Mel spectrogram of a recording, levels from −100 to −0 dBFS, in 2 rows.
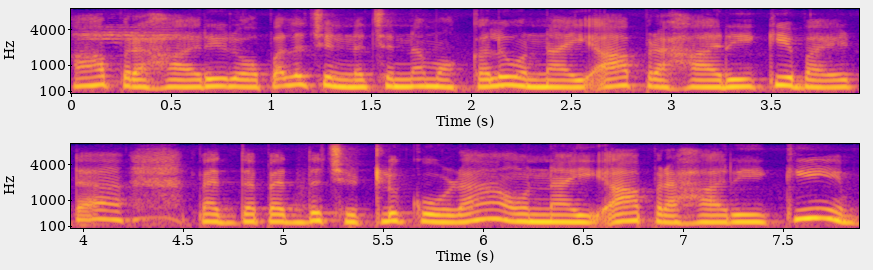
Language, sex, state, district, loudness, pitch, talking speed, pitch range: Telugu, female, Andhra Pradesh, Guntur, -17 LUFS, 215 Hz, 130 wpm, 205-235 Hz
